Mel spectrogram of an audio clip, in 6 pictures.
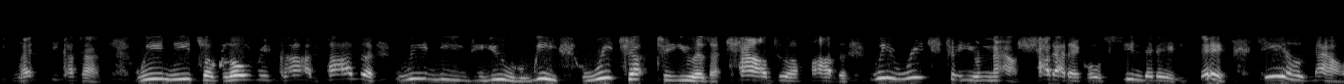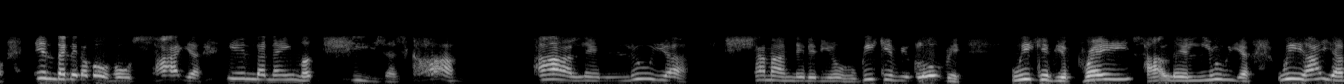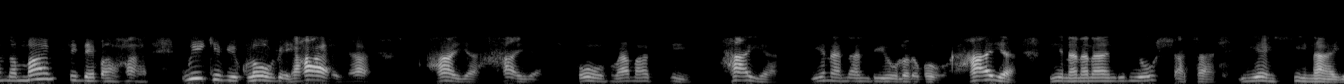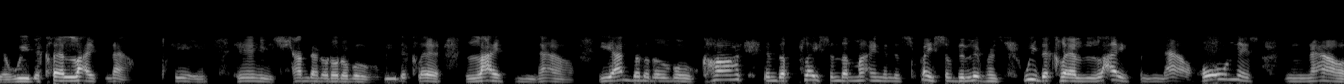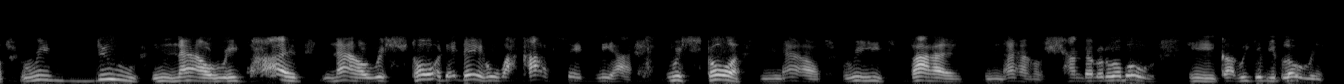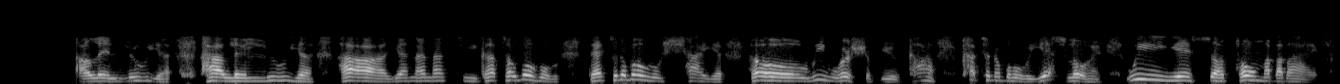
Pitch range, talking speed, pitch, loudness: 150-215 Hz, 110 wpm, 175 Hz, -26 LUFS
